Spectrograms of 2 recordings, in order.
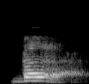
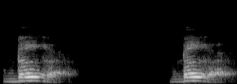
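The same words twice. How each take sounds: First: Said in the usual way. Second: Bear, hold the "ee" sound; stretched vowel. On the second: Shown as a demonstration. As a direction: bear with its vowel drawn out long. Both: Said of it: "Bakın uzatıyorum".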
